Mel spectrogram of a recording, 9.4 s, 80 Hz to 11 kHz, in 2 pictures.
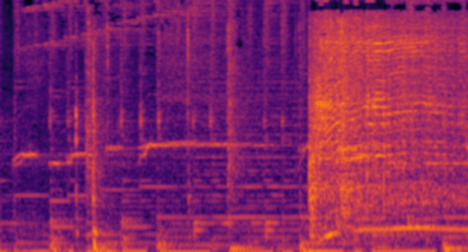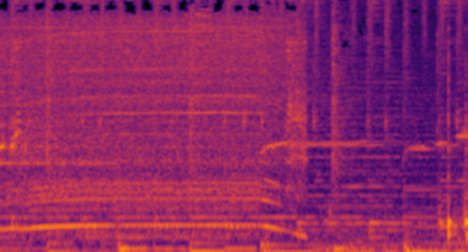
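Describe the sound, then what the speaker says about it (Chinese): A kitchen blender grinds finely chopped cassava into a paste, its loud whirring motor starting abruptly partway through and running steadily for several seconds before cutting off, with softer handling noises and faint music before and after. "木薯前后分2次倒入搅拌器"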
